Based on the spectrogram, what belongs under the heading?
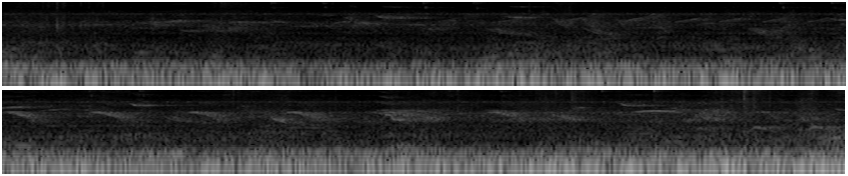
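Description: Distant diesel locomotive of an approaching train, a low rumble that grows slowly louder. Birds chirp over it in quick runs of short falling chirps.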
